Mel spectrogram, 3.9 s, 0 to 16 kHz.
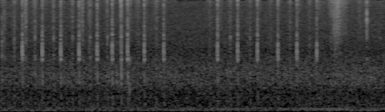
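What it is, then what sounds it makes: Genuine fuel pump with little internal play. A genuine Bosch 044 metal electric fuel pump is shaken, giving a quick run of faint, light internal clicks and rattles over a low background hum. It has a little play inside, but far less slop than a knockoff, which is normal for the genuine pump.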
